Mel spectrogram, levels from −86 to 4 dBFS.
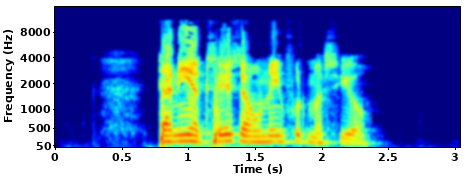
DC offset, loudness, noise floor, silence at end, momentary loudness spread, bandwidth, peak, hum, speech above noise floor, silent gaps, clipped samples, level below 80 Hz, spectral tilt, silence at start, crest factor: under 0.1%; -14 LUFS; -75 dBFS; 0.7 s; 14 LU; 11.5 kHz; 0 dBFS; none; 60 dB; none; under 0.1%; -44 dBFS; -4.5 dB/octave; 0.8 s; 18 dB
